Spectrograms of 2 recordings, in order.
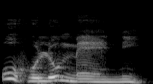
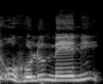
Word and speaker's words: uhulumeni: And it is the word uhulumeni. The word uhulumeni is um well, it can also be pronounced in IsiZulu as uhulumende.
